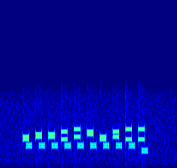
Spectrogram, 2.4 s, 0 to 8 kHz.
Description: Multi-frequency trunk signalling (R2, with the far end's replies), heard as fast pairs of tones, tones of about 90 ms. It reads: 1334861577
